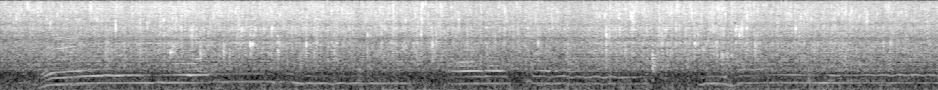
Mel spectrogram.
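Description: Flour-dredged chicken cutlets frying in hot canola oil in a sauté pan: a steady sizzle with fine crackling.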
